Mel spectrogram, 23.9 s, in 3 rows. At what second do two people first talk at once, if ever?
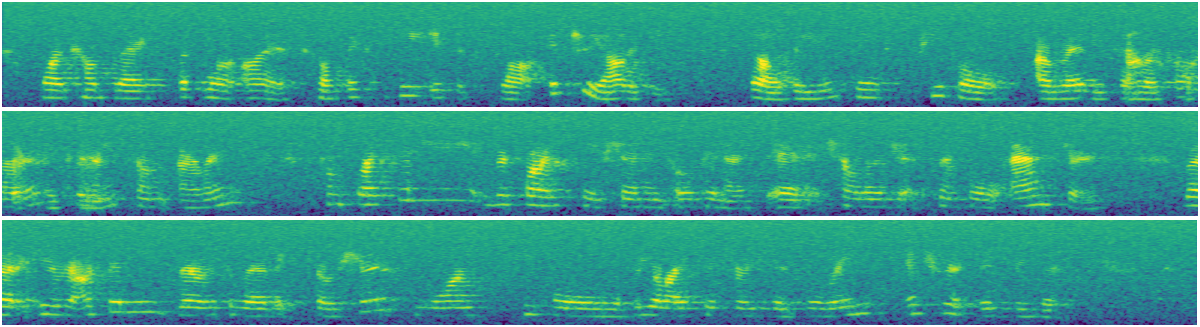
7 s

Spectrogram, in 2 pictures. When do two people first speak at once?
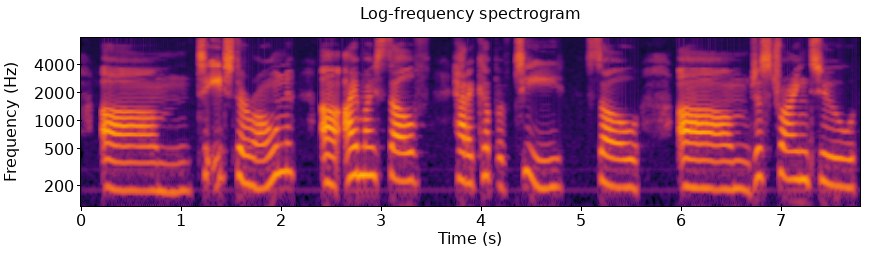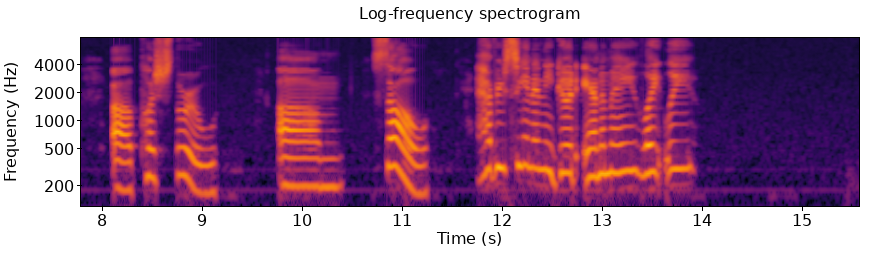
none

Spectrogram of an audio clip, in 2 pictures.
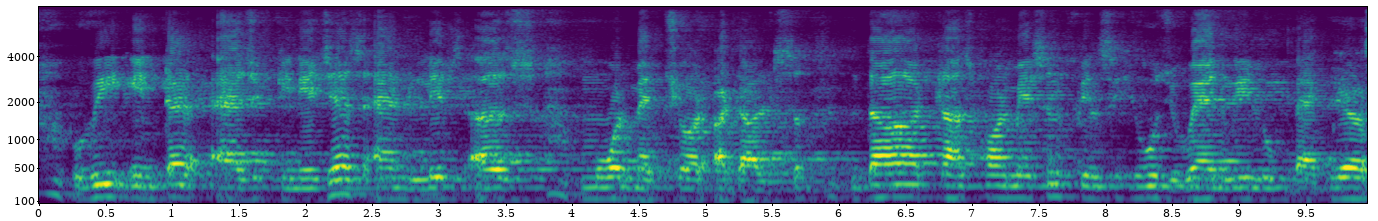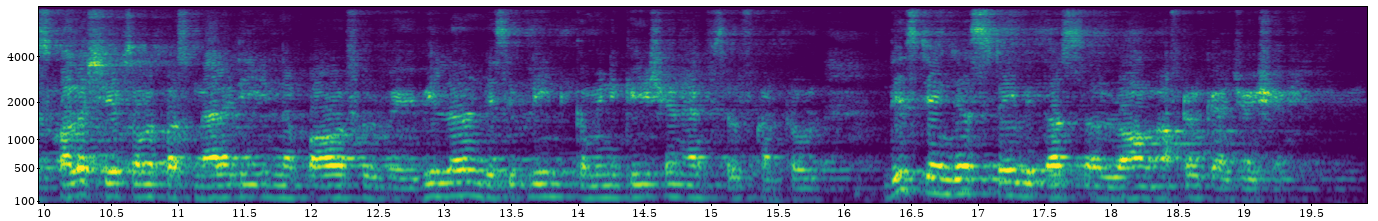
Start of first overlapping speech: none

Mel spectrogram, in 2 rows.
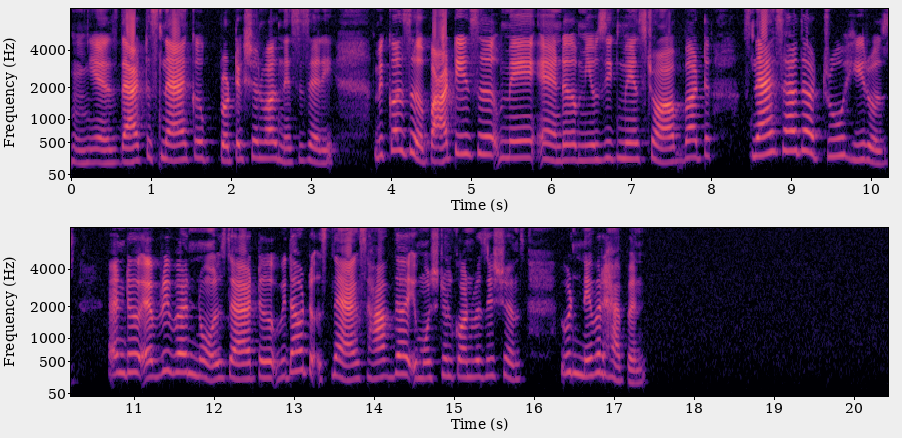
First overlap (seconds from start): none

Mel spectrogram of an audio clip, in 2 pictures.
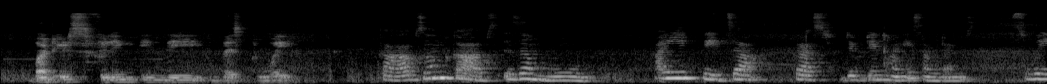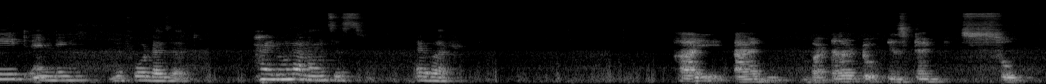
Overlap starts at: none

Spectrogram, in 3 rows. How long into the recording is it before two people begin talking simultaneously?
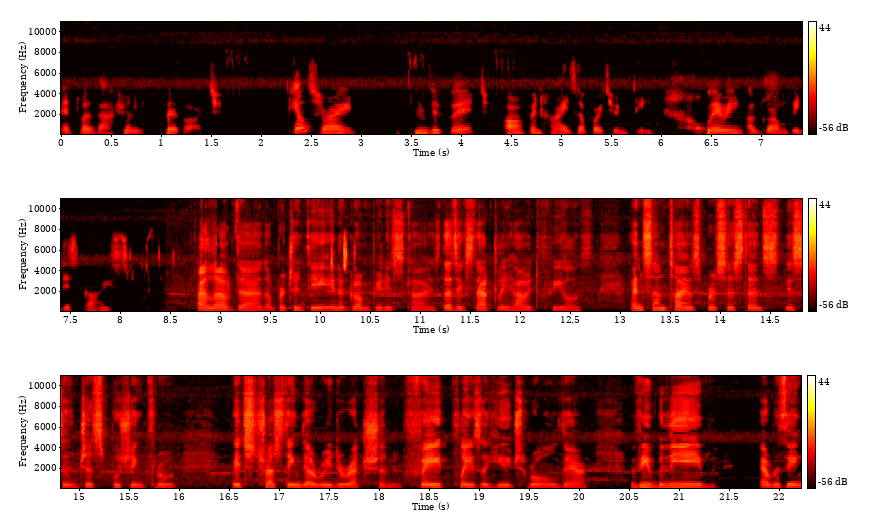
none

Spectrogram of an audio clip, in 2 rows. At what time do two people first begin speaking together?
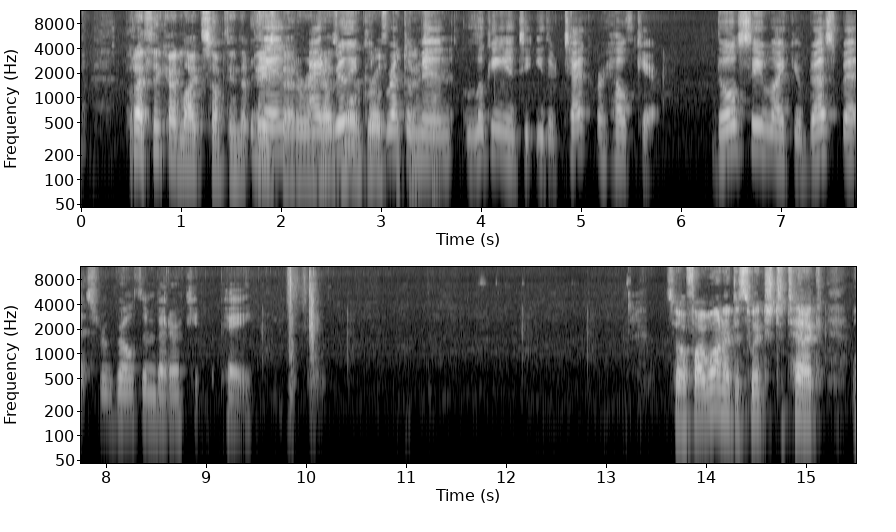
2 s

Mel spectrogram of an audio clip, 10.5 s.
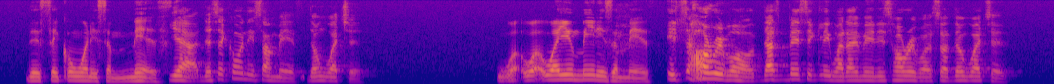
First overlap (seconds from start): none

